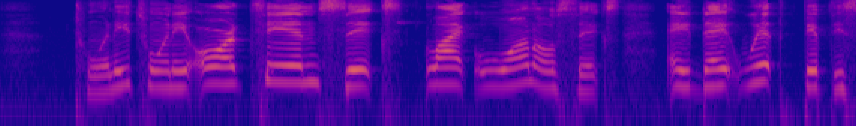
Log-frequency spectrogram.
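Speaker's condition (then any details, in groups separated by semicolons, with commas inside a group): No condition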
